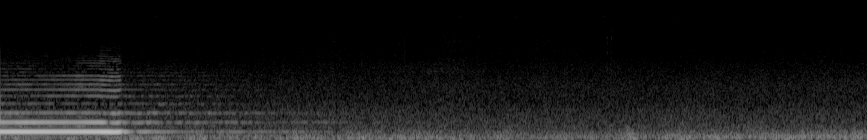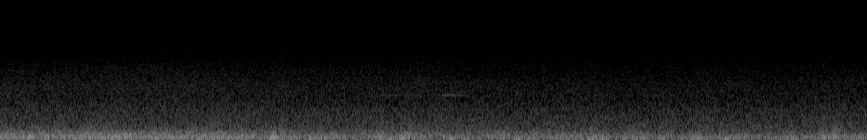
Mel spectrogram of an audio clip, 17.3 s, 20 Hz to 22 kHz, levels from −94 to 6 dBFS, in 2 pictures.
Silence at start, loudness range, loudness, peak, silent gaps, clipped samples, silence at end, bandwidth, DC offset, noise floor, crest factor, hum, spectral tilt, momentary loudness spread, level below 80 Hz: 0 s; 21 LU; -28 LUFS; -20 dBFS; none; under 0.1%; 0.3 s; 3.1 kHz; under 0.1%; -56 dBFS; 18 dB; none; -10 dB/octave; 29 LU; -58 dBFS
